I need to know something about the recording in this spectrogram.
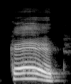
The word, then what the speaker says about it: cat: जब दो कॉन्सोनेंट के बीच में ए आता है तो वहां पर जो है क्या होता है, ए का उच्चारण हम आई के रूप में करते हैं।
